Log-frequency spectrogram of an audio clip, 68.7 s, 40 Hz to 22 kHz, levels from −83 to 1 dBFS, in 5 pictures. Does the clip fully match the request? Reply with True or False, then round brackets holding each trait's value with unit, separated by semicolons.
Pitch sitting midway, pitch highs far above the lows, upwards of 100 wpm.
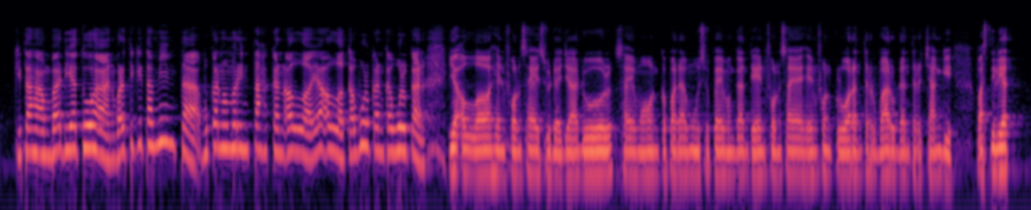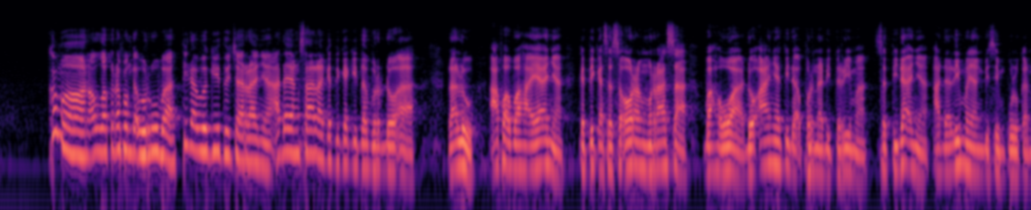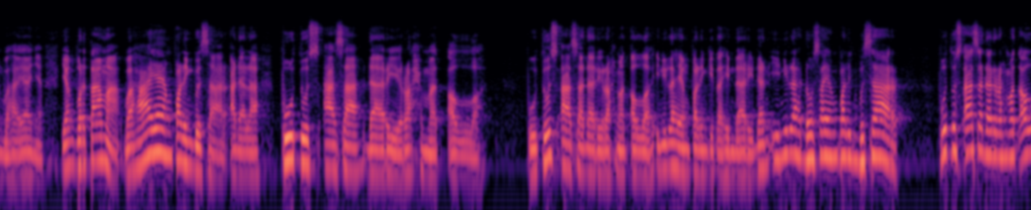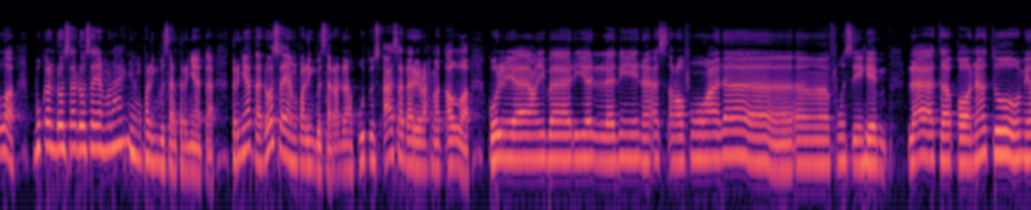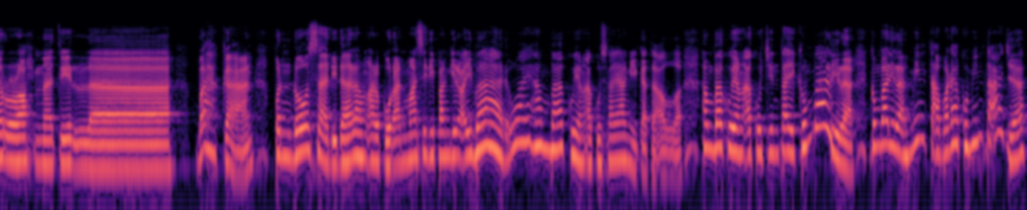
True (170 Hz; 8.8 semitones; 130 wpm)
